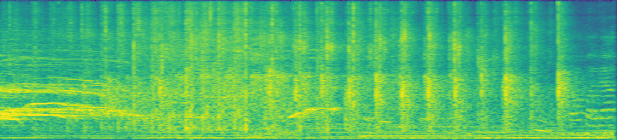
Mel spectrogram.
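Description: Audience cheering and clapping: whoops and shouts near the start, then a run of sharp claps that thins out near the end.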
